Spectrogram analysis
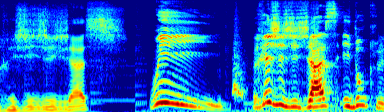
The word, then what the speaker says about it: Regigigas: prê Fong cette fois-ci on prononce bien son nom ok je suis prêt Regigigas regigagas euh Regigigas oui rjjijas est donc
